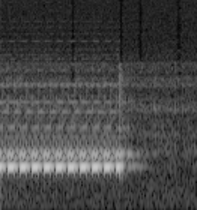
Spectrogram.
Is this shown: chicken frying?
no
